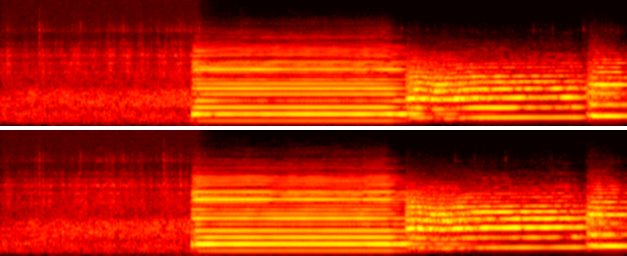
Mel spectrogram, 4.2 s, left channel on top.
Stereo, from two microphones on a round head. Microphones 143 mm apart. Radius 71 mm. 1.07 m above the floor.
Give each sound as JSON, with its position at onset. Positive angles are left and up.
{"t": 1.3, "sound": "a violin", "side_deg": -45, "distance_m": 1.4}
{"t": 2.7, "sound": "a trumpet", "side_deg": -70, "distance_m": 1.6}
